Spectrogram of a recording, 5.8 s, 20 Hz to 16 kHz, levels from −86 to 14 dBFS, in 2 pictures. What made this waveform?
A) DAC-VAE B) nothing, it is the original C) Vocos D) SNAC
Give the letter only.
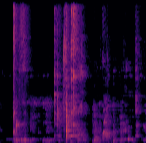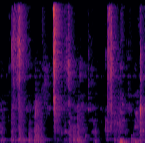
B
